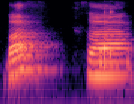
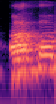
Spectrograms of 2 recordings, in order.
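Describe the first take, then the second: First: The middle consonant is doubled and held long. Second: The middle consonant is short and single. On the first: The speaker calls it right. "Double উচ্চারণ করেই বলতে হবে" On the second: The speaker calls it wrong. "বাসা বললে হবে না"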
